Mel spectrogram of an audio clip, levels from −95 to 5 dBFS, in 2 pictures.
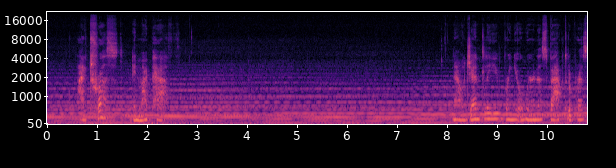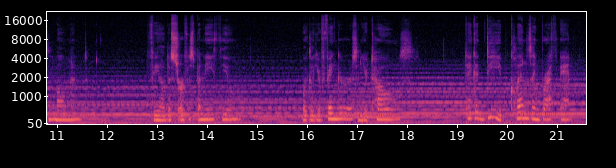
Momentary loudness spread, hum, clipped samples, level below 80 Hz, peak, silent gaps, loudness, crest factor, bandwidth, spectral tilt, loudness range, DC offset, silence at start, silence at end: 12 LU; none; under 0.1%; -48 dBFS; -14 dBFS; none; -32 LUFS; 18 dB; 19 kHz; -6 dB/octave; 9 LU; under 0.1%; 0 s; 0 s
